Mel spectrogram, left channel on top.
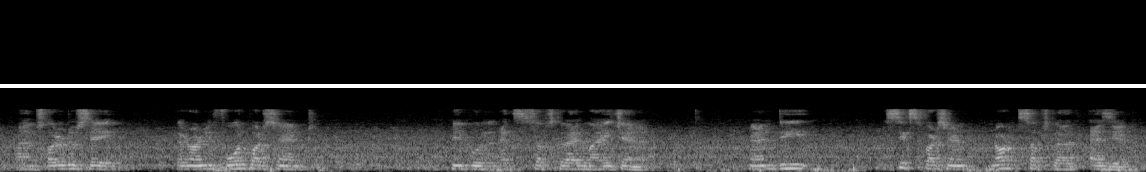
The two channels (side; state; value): left; silent; digital silence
